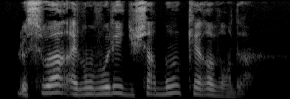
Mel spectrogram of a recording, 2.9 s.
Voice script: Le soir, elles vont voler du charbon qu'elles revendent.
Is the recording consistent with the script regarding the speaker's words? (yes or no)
yes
